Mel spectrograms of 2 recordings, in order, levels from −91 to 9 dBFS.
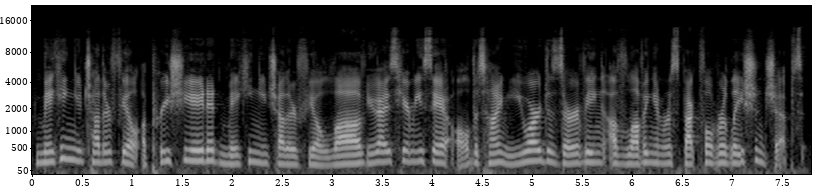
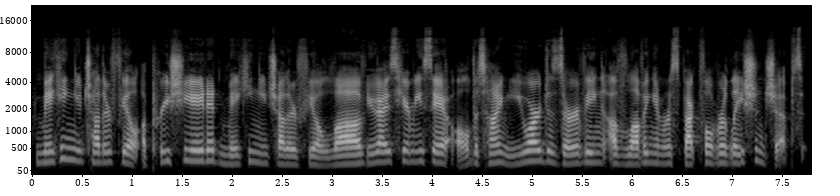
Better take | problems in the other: first | thin; very; fading below 700 Hz

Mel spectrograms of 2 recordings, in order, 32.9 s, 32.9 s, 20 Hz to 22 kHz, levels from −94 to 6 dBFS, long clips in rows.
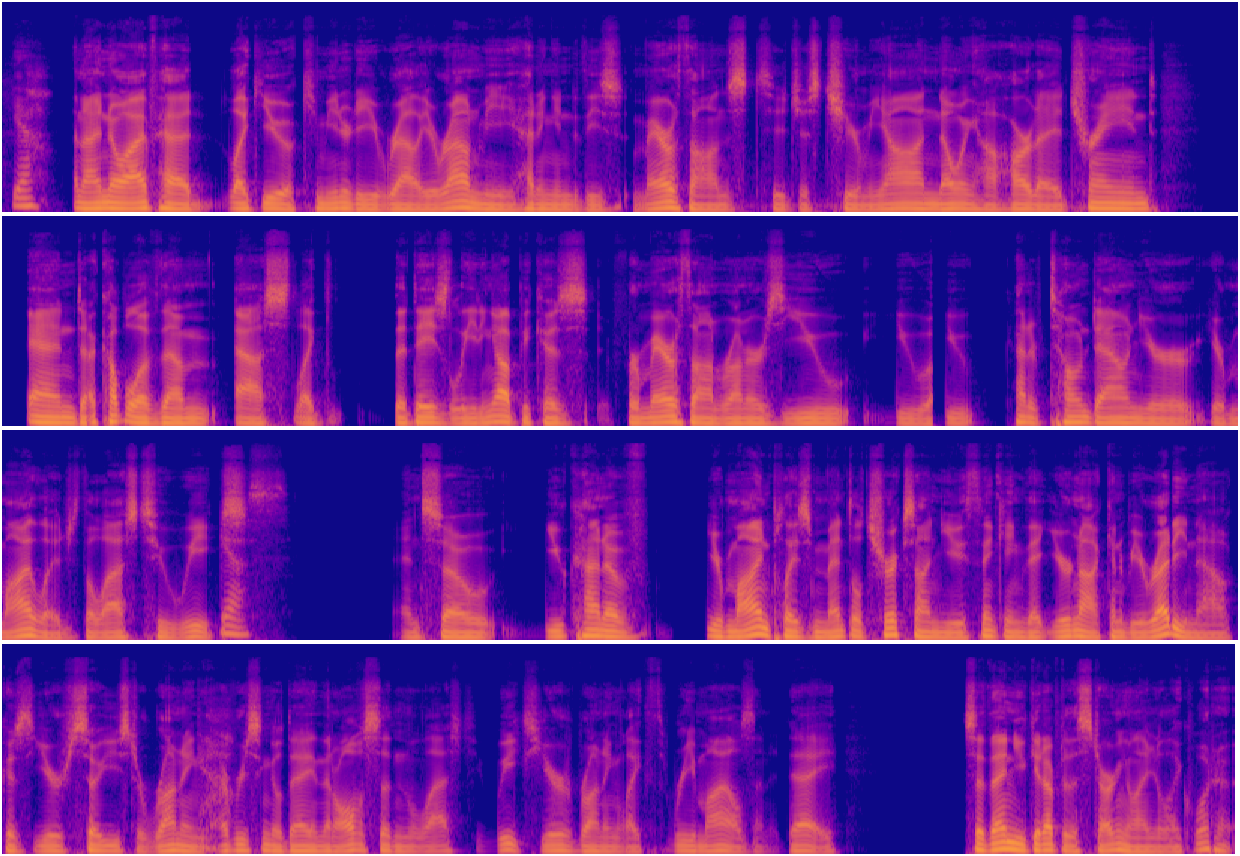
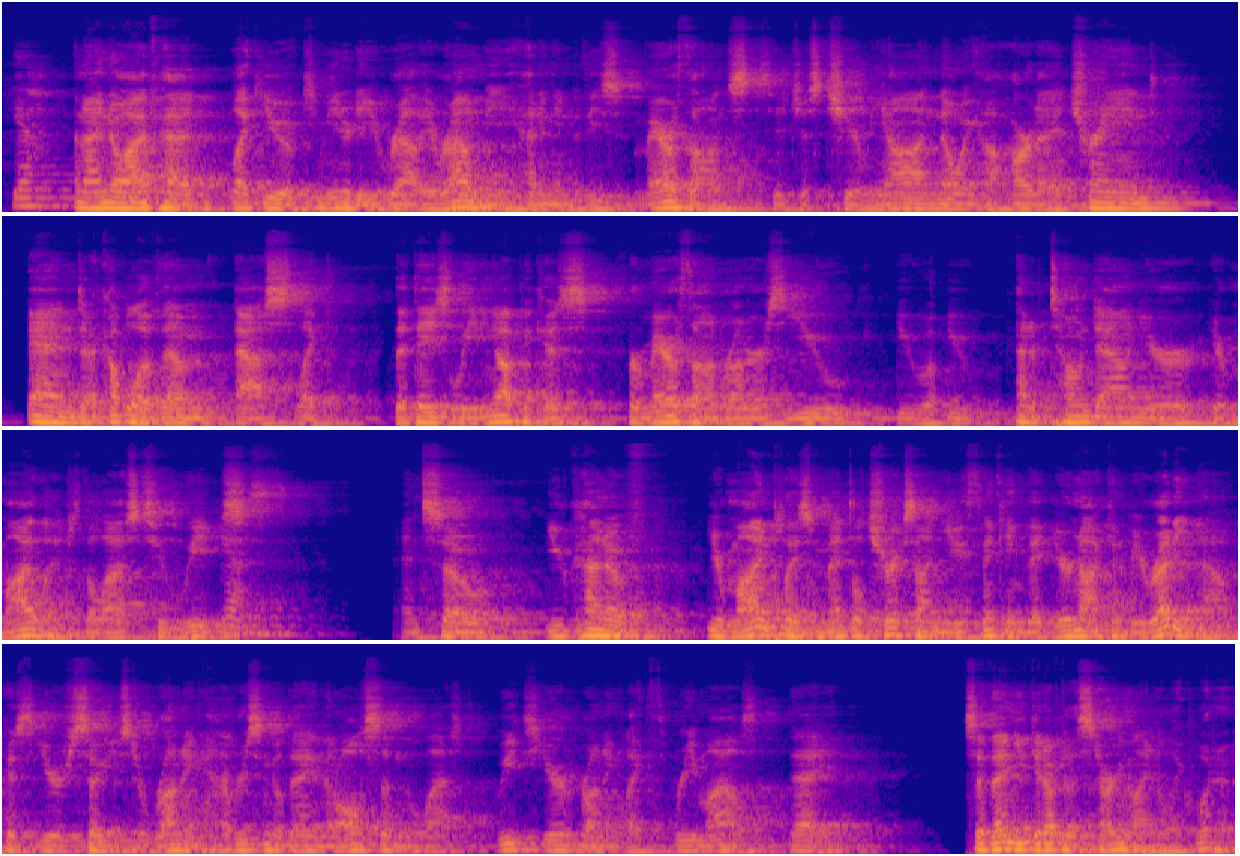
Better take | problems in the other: first | room echo; slight; dies away in 1 s // off-mic speech; somewhat distant

